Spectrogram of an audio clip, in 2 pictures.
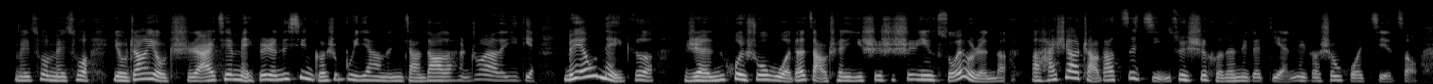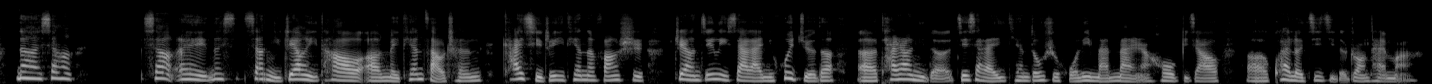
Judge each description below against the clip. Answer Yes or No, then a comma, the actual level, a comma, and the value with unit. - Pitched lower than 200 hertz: Yes, high, 190 Hz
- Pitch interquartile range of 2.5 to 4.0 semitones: No, average, 5.0 semitones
